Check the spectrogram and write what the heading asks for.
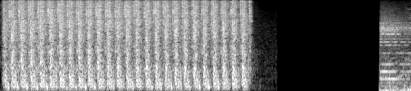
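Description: A rapid, evenly spaced rattle of about a dozen sharp hits a second, like machine-gun fire. It lasts about two and a half seconds and cuts off suddenly. Music starts near the end.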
